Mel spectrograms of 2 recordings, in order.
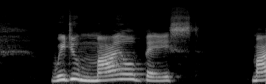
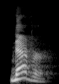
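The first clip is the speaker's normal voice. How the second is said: never punched loud and high; stress on never; 4 semitones higher, 9 dB louder than usual. Real, not acted. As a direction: hit the word never hard. Emphatic repetition of never.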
